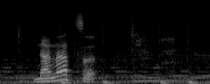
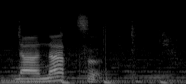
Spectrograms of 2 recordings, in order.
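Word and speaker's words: ななつ: Nanatsu. Nanatsu. Sounds like nuts.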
